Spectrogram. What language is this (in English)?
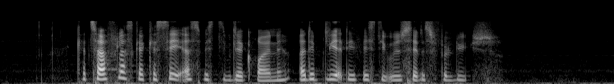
Danish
